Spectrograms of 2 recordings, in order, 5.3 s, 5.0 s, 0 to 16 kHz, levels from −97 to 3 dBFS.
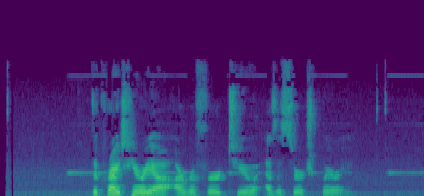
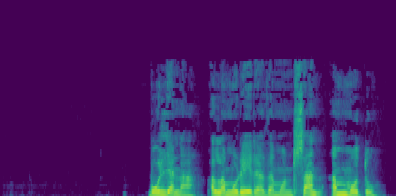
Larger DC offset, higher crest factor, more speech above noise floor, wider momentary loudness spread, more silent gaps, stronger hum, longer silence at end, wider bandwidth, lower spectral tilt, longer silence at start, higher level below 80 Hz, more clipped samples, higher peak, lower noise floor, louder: neither; first, 24 dB vs 14 dB; second, 30 dB vs 74 dB; first, 15 LU vs 9 LU; neither; neither; first, 0.4 s vs 0.25 s; about the same, 11.5 kHz vs 11 kHz; second, -3.5 dB/octave vs -6.5 dB/octave; second, 0.85 s vs 1.85 s; second, -86 dBFS vs -58 dBFS; neither; second, -8 dBFS vs -2 dBFS; second, -59 dBFS vs -89 dBFS; second, -29 LUFS vs -16 LUFS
